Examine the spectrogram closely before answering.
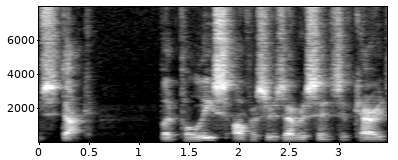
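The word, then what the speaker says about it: polis: The French coined the word police from the Greek politia, from the word P-O-L-I-S, pronounced police, and it means a city.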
